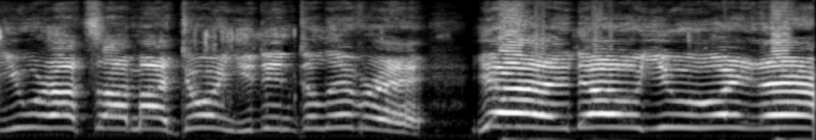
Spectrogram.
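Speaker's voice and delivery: high, loud accusing yell; loud, high furious accusation; retold shout. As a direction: shout him down at the van. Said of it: "everything I was shouting at that guy".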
